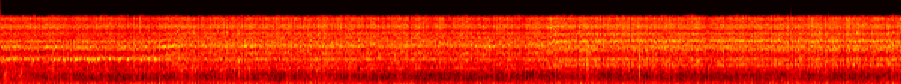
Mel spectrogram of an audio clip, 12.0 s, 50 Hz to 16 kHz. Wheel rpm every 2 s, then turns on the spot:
160, 190, 200, 210, 230, 230.
none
